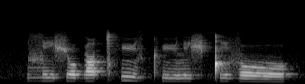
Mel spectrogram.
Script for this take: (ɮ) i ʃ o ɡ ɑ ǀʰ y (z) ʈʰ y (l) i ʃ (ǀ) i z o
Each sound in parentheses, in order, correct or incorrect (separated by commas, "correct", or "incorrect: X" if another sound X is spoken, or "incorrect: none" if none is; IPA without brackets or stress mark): correct, correct, correct, incorrect: ǃ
